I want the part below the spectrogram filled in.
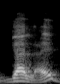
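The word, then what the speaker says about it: גלעד: se rappeler cet endroit gal aide comme gilad va cracher mogale ait d'ailleurs à tora ses cris s'est prononcée gala aide mais c'est écrit gilad en un seul mot pour ce faire là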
